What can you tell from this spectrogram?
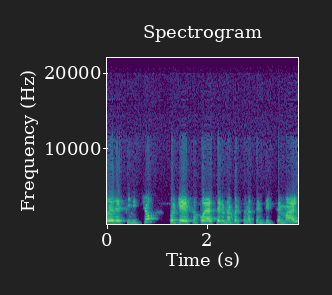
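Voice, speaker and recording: The pace stays moderate. A Portuguese accent colors the speech. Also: woman. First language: Portuguese (speaking Spanish). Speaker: physicist, invited speaker. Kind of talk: talk in online seminar. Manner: halting.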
